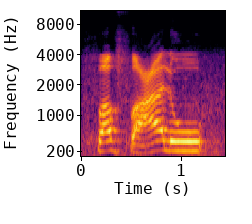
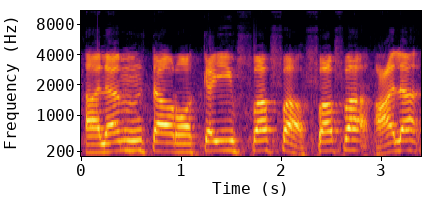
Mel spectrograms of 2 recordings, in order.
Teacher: نرمی کے ساتھ جب ثنایا علیہ کی نوکیں اور یہ نیچے کے ہونٹ کا شکم تری والا حصہ جب آپس میں نرمی کے ساتھ ملائیں گے تو وہاں سے فا ادا ہوگی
